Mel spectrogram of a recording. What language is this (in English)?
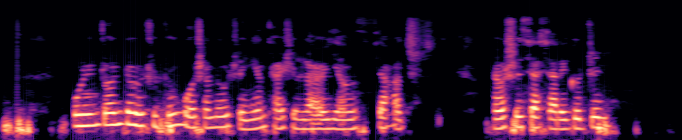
Chinese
